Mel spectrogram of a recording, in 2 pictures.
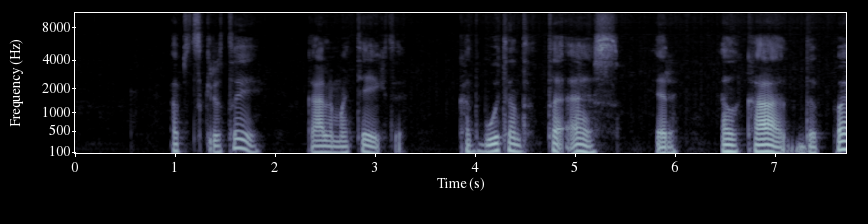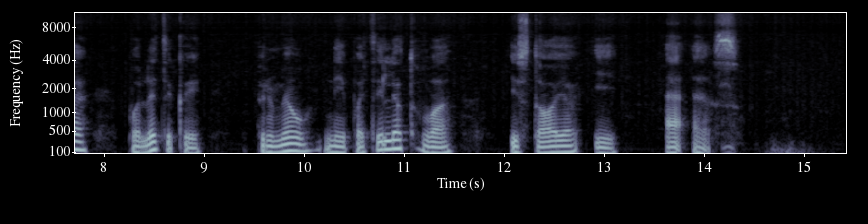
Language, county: Lithuanian, Kaunas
